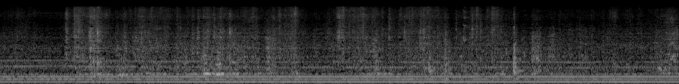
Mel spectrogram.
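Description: A juicer motor hums steadily.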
